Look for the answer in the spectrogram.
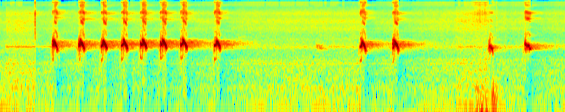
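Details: Yellow-vented bulbul recording meant to prompt birds into song: a quick string of seven sharp, chirpy notes at steady pitch, then a gap followed by a few more spaced chirps and a soft thump.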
